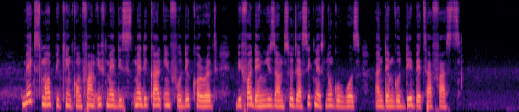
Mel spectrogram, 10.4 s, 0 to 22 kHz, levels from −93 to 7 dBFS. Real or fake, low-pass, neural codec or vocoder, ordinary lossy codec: real; none; none; none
